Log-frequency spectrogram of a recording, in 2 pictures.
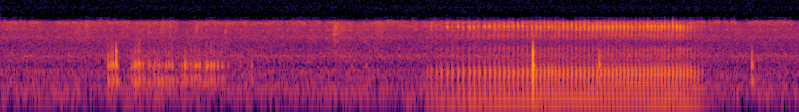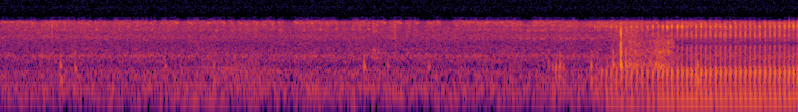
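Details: Sleeping pug after learning to swim: two buzzing, nasal snores with a quiet pause and faint snuffles between; snoring.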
